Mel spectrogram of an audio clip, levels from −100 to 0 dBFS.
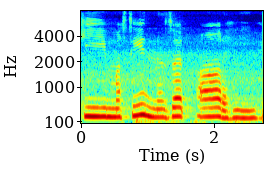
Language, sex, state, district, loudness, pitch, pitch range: Hindi, female, Madhya Pradesh, Umaria, -11 LUFS, 230 Hz, 210-235 Hz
